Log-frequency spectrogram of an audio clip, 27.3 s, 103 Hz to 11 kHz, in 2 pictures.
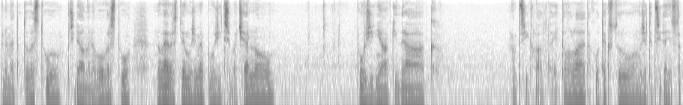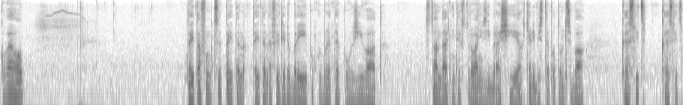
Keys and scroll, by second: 6.1 ctrl+z.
